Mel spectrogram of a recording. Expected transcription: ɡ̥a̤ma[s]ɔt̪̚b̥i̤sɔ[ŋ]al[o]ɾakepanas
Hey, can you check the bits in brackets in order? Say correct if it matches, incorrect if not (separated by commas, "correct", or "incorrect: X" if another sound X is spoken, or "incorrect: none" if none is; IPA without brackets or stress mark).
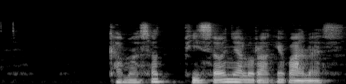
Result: correct, incorrect: ɲ, incorrect: u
